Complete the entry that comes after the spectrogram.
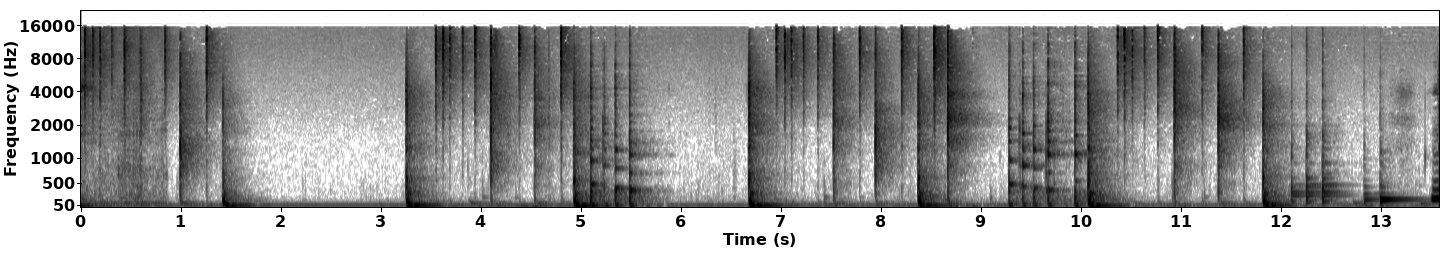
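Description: Flute and percussion music: sharp, sparse percussive taps in uneven bursts separated by short silences, with a brief sustained wind tone near the end. Clear, close, and no voices.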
